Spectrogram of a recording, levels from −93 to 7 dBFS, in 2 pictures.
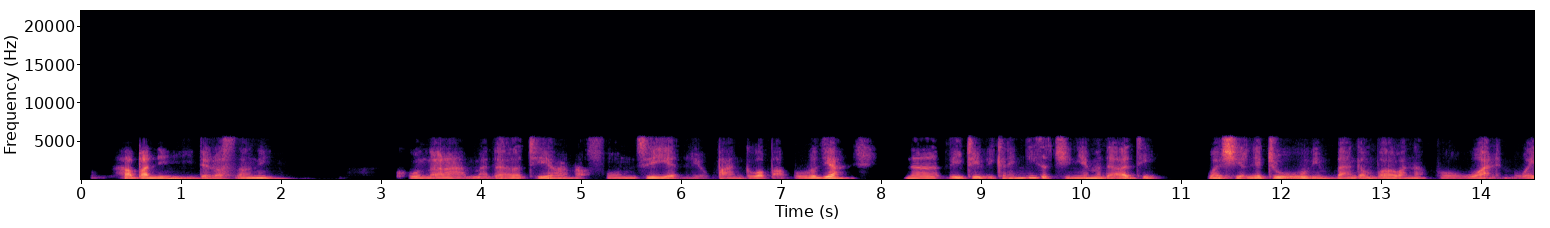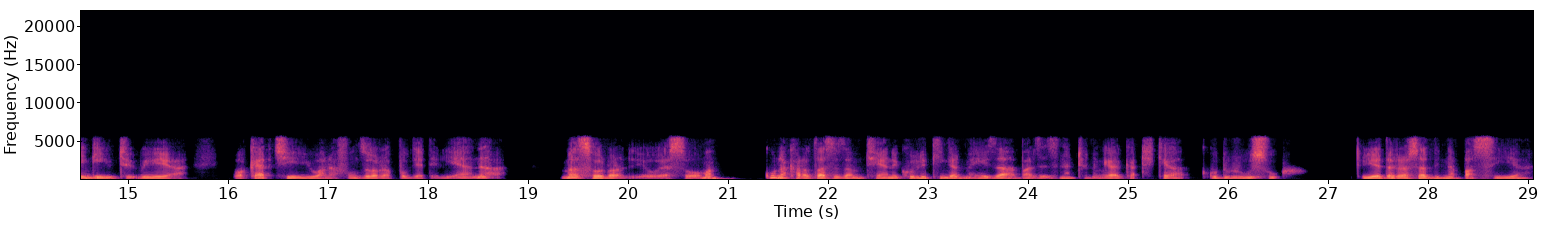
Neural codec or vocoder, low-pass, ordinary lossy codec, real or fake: codec, 16 kHz in and 24 kHz out, 0.4 kbps, LongCat-Audio-Codec, fine tuned four codebook decoder; 5.4 kHz; Opus, 64 kbps; fake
